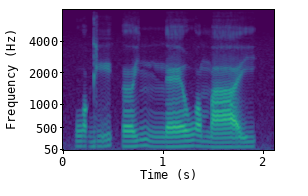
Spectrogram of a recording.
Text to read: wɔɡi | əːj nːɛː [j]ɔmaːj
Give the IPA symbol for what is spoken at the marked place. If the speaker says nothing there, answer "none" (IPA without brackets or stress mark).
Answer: w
